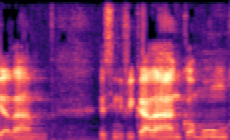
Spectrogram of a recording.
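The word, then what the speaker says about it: אָדָם: la primera que me interesa es adam se pronuncia así y adam que significa da en común gente humano persona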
